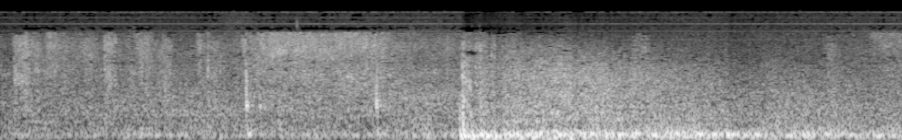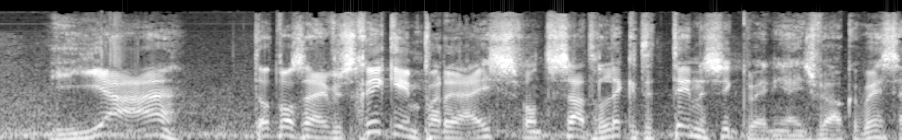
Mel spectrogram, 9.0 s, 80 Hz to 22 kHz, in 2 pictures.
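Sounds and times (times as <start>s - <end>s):
steady outdoor hum: 0.0s - 9.0s
sudden deep boom with low rumble: 2.3s - 4.1s
speech: 4.8s - 9.0s.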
